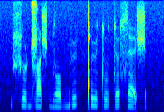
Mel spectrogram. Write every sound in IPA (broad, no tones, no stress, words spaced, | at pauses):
ɕuɖ͡ʐɑʃdo bʉ ǃʉtu tɵsɛʃ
